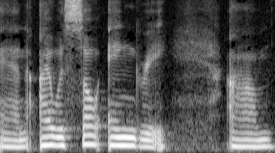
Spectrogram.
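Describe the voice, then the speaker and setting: With a Spanish accent, a woman talks with ordinary pitch variation. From Texas, raised in Holland, Michigan. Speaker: community founder. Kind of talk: life story testimony.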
